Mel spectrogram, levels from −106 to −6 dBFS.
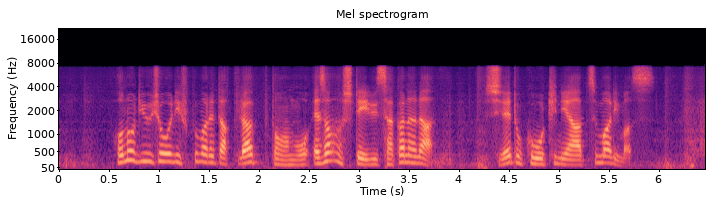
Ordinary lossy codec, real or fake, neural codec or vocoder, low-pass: none; fake; codec, 16 kHz, 0.3 kbps, FocalCodec; 7.2 kHz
